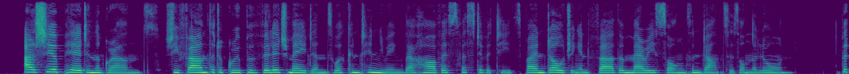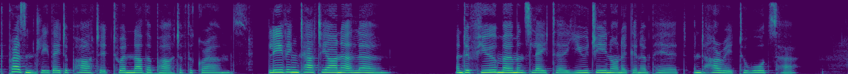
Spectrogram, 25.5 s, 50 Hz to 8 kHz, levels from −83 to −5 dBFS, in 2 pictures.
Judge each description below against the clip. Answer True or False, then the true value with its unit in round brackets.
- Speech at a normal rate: False (130 wpm)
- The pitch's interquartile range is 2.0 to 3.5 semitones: True (2.7 semitones)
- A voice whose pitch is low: False (215 Hz)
